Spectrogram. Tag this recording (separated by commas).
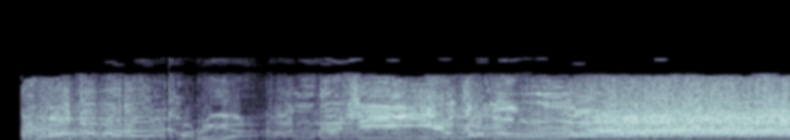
Speech, man speaking, monologue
